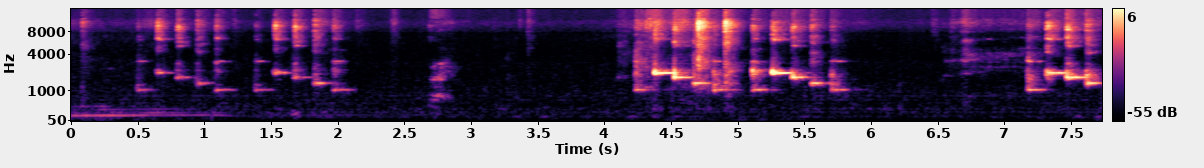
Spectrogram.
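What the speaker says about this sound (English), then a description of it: "That's my med alarm back there." A phone alarm set as a medication reminder rings in repeated descending electronic chime patterns, fairly close, with a voice talking between and over some of the tones.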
